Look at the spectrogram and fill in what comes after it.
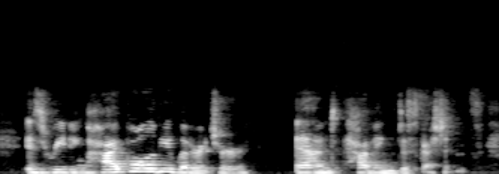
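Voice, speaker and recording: The pace is moderate. Pitch varies in an ordinary way. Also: woman. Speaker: remote guest. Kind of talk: interview answer. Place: home room. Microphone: video call.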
